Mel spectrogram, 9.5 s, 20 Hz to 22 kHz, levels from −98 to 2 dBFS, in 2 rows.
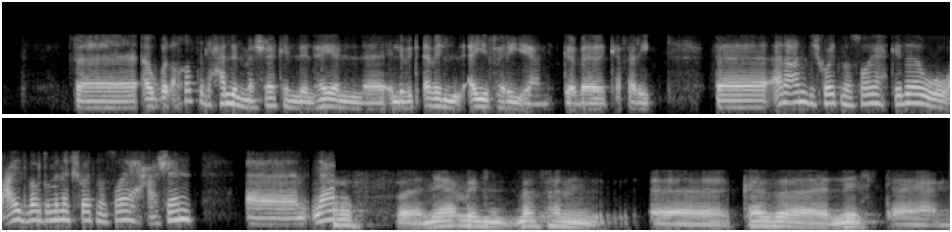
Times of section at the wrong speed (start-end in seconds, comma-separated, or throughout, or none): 0.00-6.40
